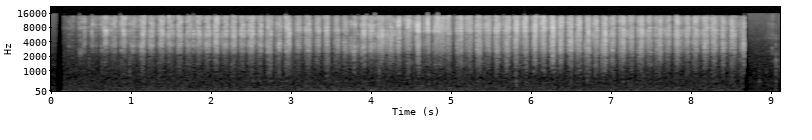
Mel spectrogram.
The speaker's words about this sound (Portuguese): E Chapeuzinho fez o leão faminto escovar, escovar e escovar os dentes até deixá-los brilhando.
